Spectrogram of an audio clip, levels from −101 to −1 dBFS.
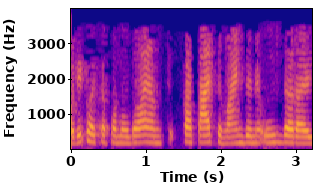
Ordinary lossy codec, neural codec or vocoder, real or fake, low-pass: MP3, 16 kbps; codec, 16 kHz, 0.5 kbps, FunCodec, trained on Chinese and English, 25 frames a second; fake; 3.6 kHz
